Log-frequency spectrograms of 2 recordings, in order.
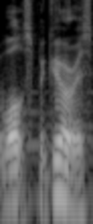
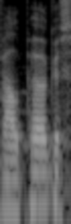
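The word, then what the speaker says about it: Walpurgis: word i'd call it waltz burgurus because the w in german is pronounced valpurgis and it's from the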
